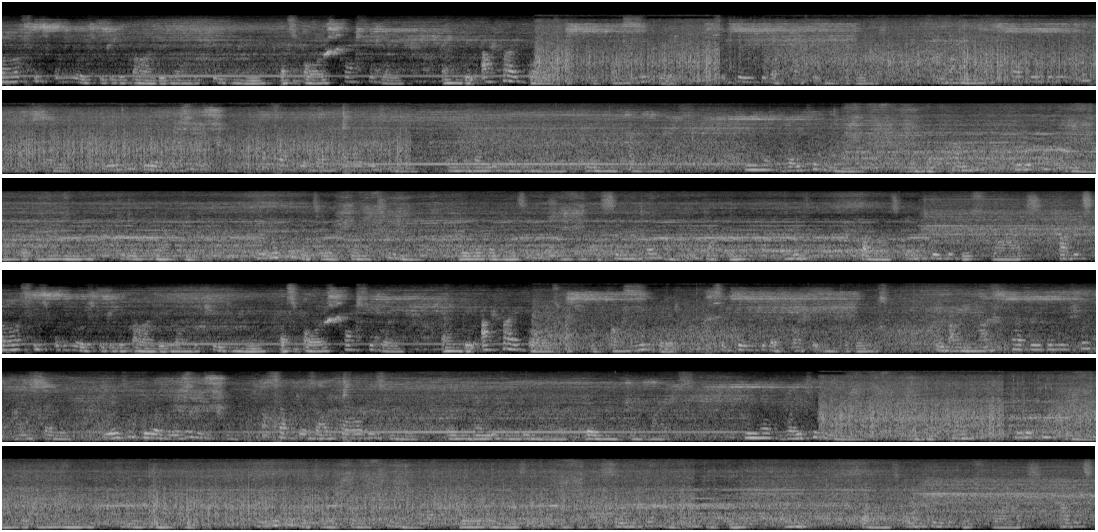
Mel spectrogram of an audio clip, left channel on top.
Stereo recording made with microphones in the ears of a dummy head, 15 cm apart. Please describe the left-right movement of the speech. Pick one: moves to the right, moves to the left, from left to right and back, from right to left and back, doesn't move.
moves to the left.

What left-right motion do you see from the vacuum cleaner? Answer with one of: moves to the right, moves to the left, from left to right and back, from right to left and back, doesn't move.
moves to the right.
